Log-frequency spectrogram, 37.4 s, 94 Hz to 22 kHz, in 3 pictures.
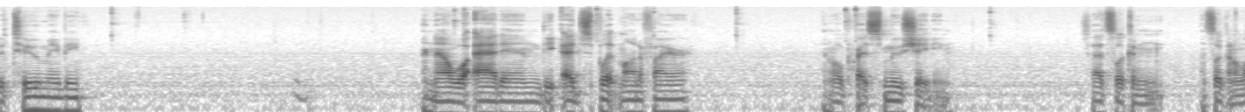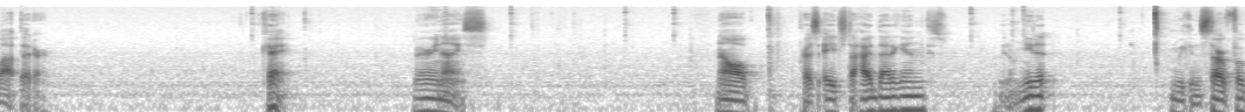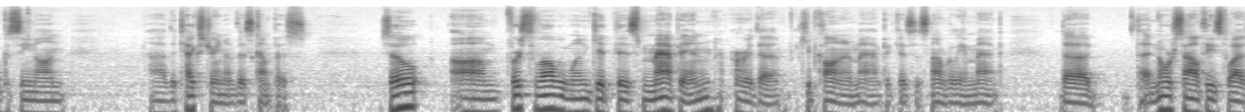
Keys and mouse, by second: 2.5 1, 11.3 middle click, 14.6 z, 15.0 KP_1, 15.5-16.5 middle drag, 16.7 middle click, 17.4 z, 19.5 h, 21.9-23.0 drag, 31.8 7.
